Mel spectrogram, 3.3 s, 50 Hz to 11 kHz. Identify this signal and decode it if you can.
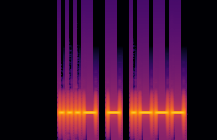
Morse code, heard as a keyed tone, about 20 wpm, 700 Hz. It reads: VTJ
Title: USA Call Sign Postfixes - 3 Letters 20wpm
